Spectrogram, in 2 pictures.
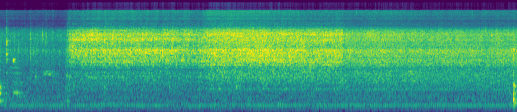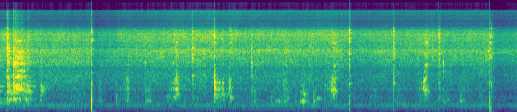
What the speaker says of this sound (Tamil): வெங்காயம் இஞ்சி பூண்டு எல்லாம் நல்லா வதங்கிடுச்சு. இப்போது நம்ம தக்காளி சேர்த்துக்கலாங்க.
